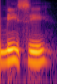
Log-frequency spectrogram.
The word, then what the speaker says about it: Mesi: dr pete saying my name correctly it's mesi some people have trouble with my last name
